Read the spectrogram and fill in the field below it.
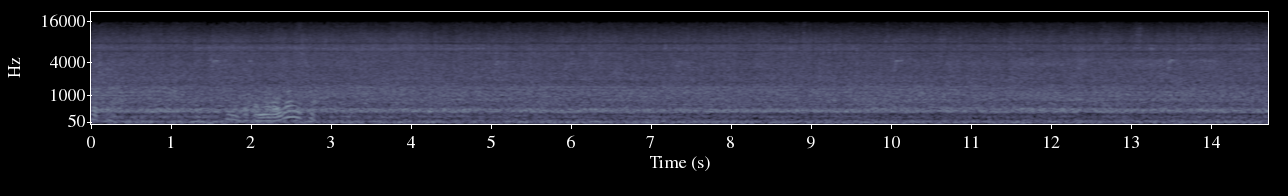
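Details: Honey bees from a wild forest nest being transferred into a hive and apiary near Kiev, Ukraine, after smoking; continuous even buzzing drone, a brief murmur of a man's voice early on.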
